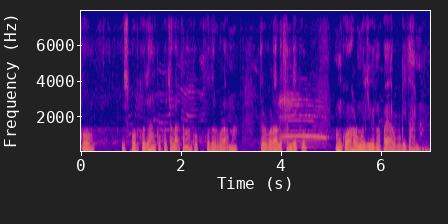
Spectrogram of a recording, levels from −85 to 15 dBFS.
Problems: constant background noise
